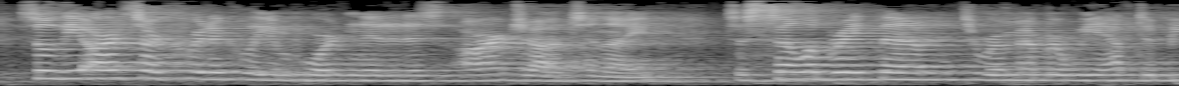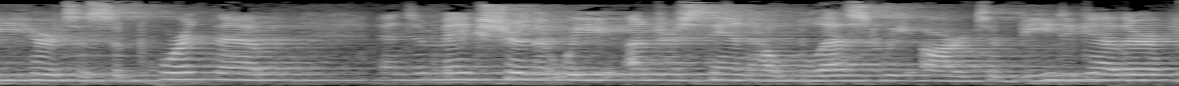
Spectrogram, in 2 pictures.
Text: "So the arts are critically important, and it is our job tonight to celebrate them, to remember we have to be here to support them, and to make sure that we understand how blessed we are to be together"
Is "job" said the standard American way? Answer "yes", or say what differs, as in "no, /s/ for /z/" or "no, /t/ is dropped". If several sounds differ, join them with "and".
yes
